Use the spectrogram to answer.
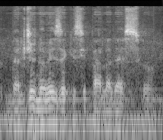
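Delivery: normal talking voice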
